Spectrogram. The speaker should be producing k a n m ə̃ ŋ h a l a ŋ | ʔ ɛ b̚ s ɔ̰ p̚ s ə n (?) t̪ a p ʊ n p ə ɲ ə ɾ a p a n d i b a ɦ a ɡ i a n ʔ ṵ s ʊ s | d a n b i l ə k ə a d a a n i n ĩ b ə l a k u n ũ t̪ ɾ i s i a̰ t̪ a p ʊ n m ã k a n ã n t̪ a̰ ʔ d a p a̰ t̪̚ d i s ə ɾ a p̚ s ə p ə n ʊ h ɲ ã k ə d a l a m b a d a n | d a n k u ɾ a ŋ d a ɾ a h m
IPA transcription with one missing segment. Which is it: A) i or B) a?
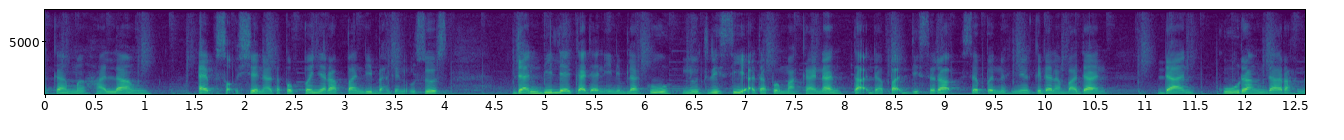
B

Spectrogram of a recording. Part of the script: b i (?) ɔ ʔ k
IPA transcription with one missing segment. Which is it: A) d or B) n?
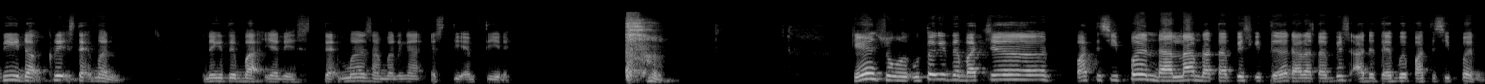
A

